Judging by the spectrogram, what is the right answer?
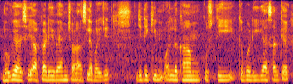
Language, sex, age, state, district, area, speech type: Marathi, male, 30-45, Maharashtra, Nanded, rural, spontaneous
